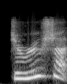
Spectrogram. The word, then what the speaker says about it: Jerusha: It's originally an old Hebrew name from the Old Testament. Originally j e r like Jerusalem.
